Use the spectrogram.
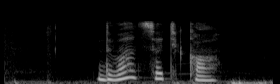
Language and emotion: Russian, neutral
